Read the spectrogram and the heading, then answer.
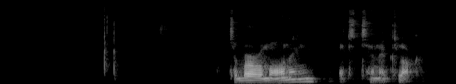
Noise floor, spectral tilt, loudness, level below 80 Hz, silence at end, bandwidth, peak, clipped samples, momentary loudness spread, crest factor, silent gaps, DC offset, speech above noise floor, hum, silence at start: -85 dBFS; -5.5 dB/octave; -30 LUFS; -76 dBFS; 0.4 s; 14.5 kHz; -10 dBFS; under 0.1%; 23 LU; 22 dB; none; under 0.1%; 56 dB; none; 1.05 s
